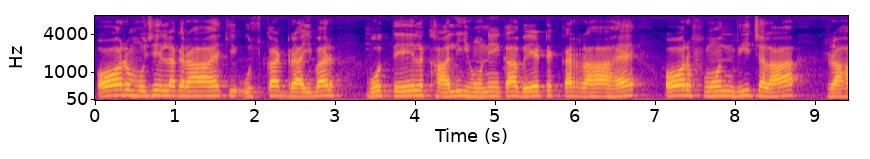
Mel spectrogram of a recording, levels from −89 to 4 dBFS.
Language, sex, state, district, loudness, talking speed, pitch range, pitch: Hindi, male, Madhya Pradesh, Katni, -13 LUFS, 140 wpm, 155-175 Hz, 170 Hz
